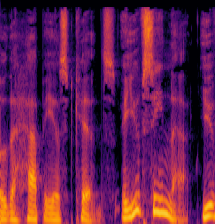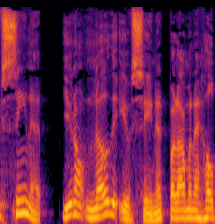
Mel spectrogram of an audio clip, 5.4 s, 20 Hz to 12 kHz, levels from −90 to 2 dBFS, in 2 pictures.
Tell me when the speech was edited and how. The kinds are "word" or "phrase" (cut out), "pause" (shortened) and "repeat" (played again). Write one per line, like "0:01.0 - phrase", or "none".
0:02.4 - pause
0:03.3 - pause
